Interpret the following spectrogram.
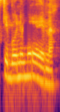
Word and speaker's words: Kebone Nthite: So Kebone, how do you pronounce your full name? My full name is Kebone Nthite.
